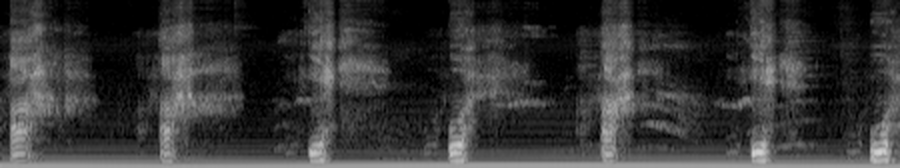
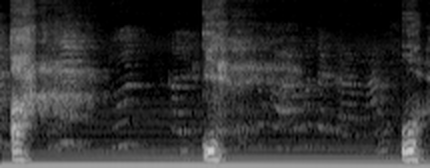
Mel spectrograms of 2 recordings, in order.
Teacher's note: इब्तिदा में छोटा सा एक हरकत का आवाज आ रहा, वो अलिफ के जबर जेर पेश का है, हा का आवाज नहीं है, हा का आवाज खाली वो सांस का, वो हवा का है बस, आह। और इसमें क्या है, कंटिन्यूटी रहना आपके साउंड में, आह बोल के नहीं जाना, झटके मारे तो काम नहीं चलता इसमें डिटेल में पढ़ना, लंबा, आह एह ओह।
